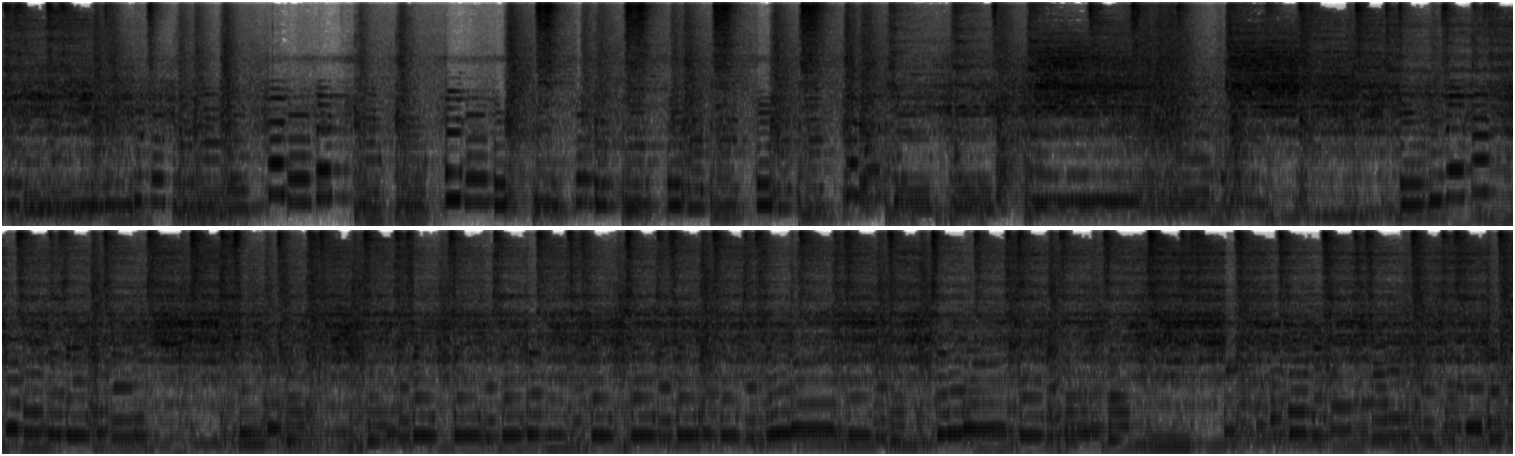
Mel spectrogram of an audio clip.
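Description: Jazz trio playing a tune: archtop electric guitar leading with single-note lines over organ and drum kit. The band thins out briefly about three seconds in, then plays on fully.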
